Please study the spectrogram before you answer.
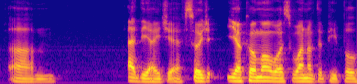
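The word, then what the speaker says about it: Giacomo: um so like it's it's spelled g-i-a-c-o-m-o but so it's pronounced with a y so it's a yakoma oh yeah okay so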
